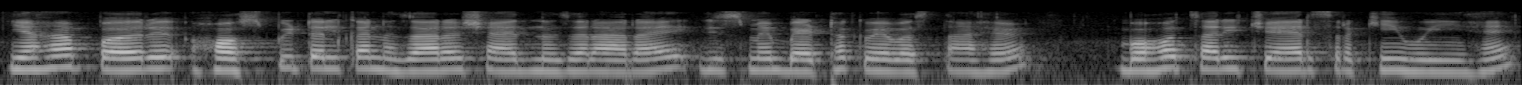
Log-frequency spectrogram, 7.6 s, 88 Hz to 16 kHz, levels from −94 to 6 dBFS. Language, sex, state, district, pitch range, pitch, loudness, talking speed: Hindi, female, Uttar Pradesh, Jyotiba Phule Nagar, 210-235 Hz, 225 Hz, -31 LUFS, 155 wpm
